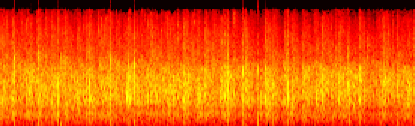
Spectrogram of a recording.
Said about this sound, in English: Can everyone give the ladies a round of applause?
